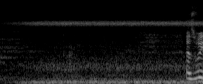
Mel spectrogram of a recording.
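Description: Steady, high-pitched outdoor insect chorus, a continuous thin whine with a low background rumble beneath it.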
